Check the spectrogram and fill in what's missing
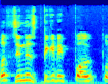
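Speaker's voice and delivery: cartoon bear voice. After a co-host gives a character a cartoon voice, the speaker tries: Yogi Bear voice. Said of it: "the Yogi Bear voice".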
